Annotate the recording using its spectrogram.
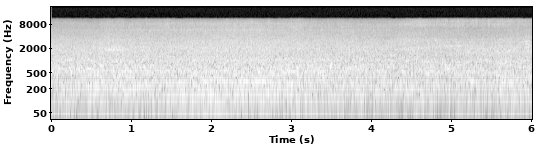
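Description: Busy street traffic with buses and cars running, a steady low engine drone that swells slightly a couple of seconds in; faint voices.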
